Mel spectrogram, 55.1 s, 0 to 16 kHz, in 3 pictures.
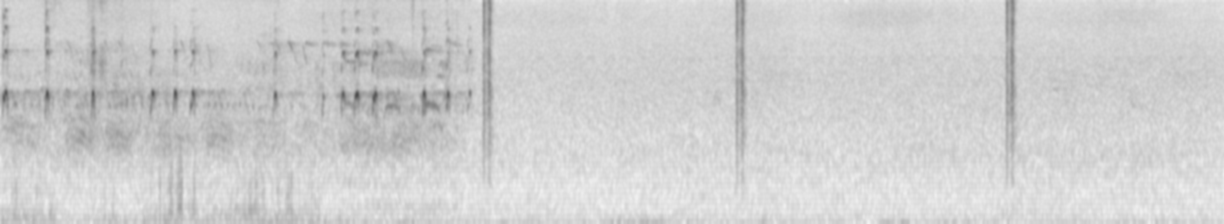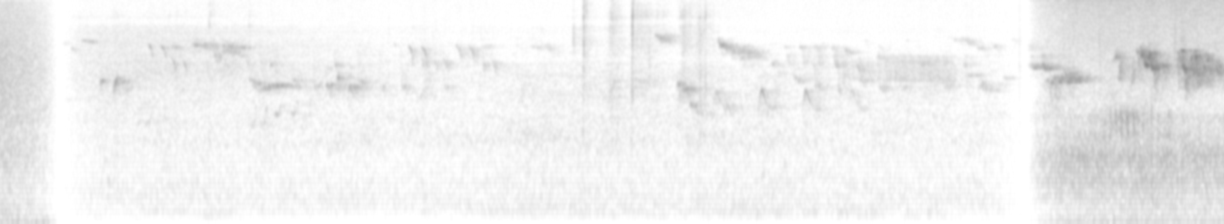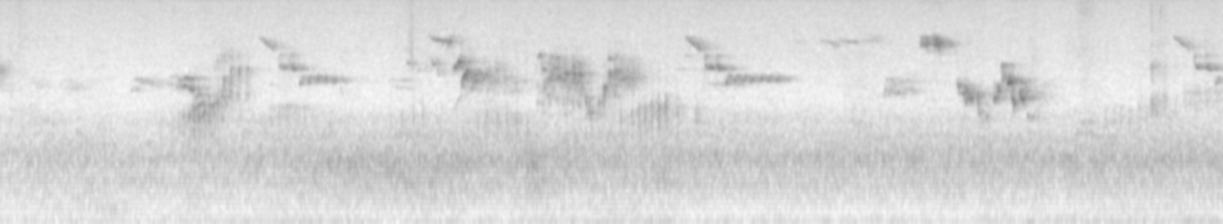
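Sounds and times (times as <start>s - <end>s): birds chirping and trilling: 0.0s - 7.1s, 34.1s - 55.0s.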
